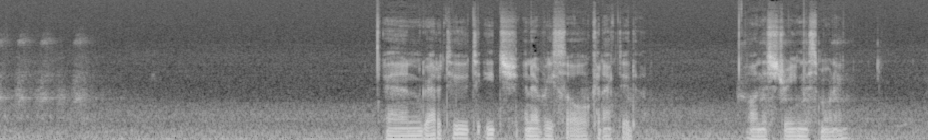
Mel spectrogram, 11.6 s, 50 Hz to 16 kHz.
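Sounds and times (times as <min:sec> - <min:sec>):
birds calling with short bright chirps: 0:00.0 - 0:02.4, 0:06.0 - 0:11.6
speech: 0:04.8 - 0:08.1, 0:09.3 - 0:10.7.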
